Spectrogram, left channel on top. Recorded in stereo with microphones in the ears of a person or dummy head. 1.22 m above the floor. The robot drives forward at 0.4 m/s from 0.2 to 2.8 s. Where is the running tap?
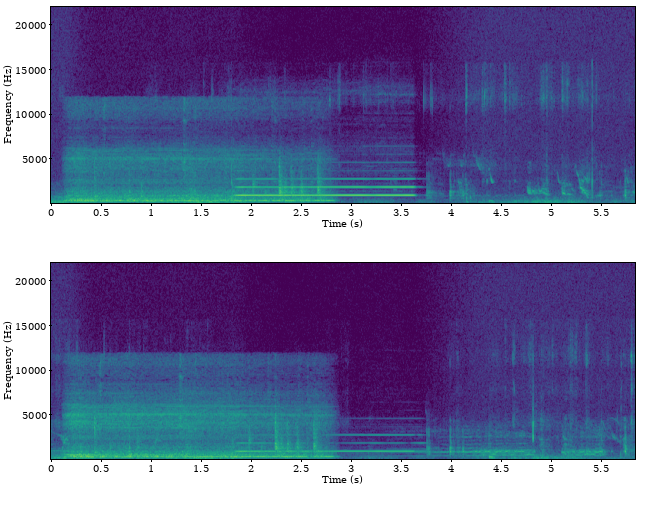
25° right (ahead or behind), 1.4 m.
